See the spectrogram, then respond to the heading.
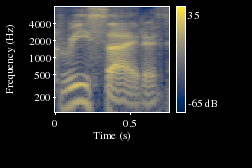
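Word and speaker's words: Rhysider: So this time I have the pleasure to have today with me Jack Reiser. There, is that the correct way to pronounce that? – Jack Reesider, thank you. – Reesider, sorry for that.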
